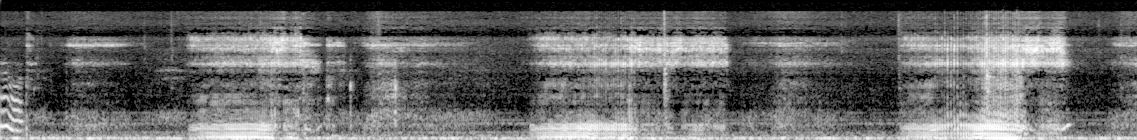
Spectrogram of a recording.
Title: Loud snoring AmStaff puppy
